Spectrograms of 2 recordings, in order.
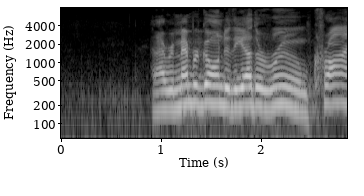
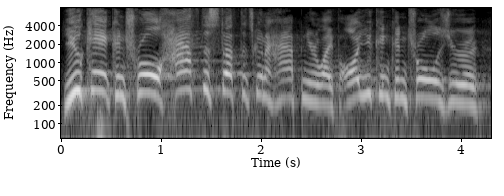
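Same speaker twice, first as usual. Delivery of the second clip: loud, fast rallying exhortation; preaching at full force; 6 semitones higher, 7 dB louder than usual. Acted. Speaker rousing the audience about adversity, loud and fast. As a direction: drive it home to the crowd, building.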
